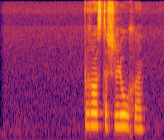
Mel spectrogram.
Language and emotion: Russian, angry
